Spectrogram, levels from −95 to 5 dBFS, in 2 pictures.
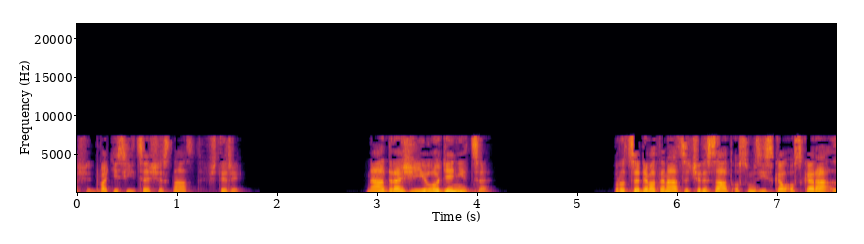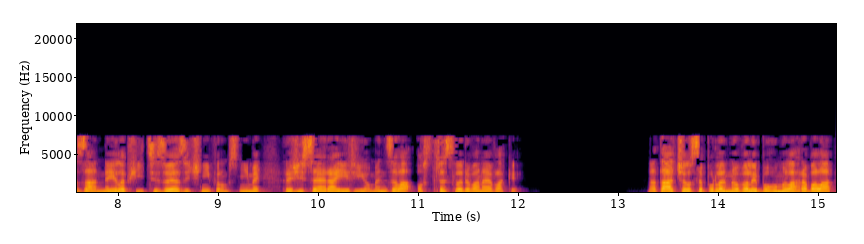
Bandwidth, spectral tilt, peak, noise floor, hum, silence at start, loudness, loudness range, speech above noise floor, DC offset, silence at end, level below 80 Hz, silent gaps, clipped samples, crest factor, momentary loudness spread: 7.8 kHz; -4.5 dB/octave; -4 dBFS; under -90 dBFS; none; 0 s; -20 LUFS; 3 LU; over 70 dB; under 0.1%; 0 s; -48 dBFS; 1.91-2.70 s, 4.40-5.18 s, 12.30-13.09 s; under 0.1%; 16 dB; 9 LU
